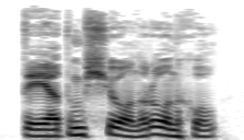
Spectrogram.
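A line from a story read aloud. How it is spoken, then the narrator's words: Speaking through laughter. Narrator (Russian): сквозь смех выговорил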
